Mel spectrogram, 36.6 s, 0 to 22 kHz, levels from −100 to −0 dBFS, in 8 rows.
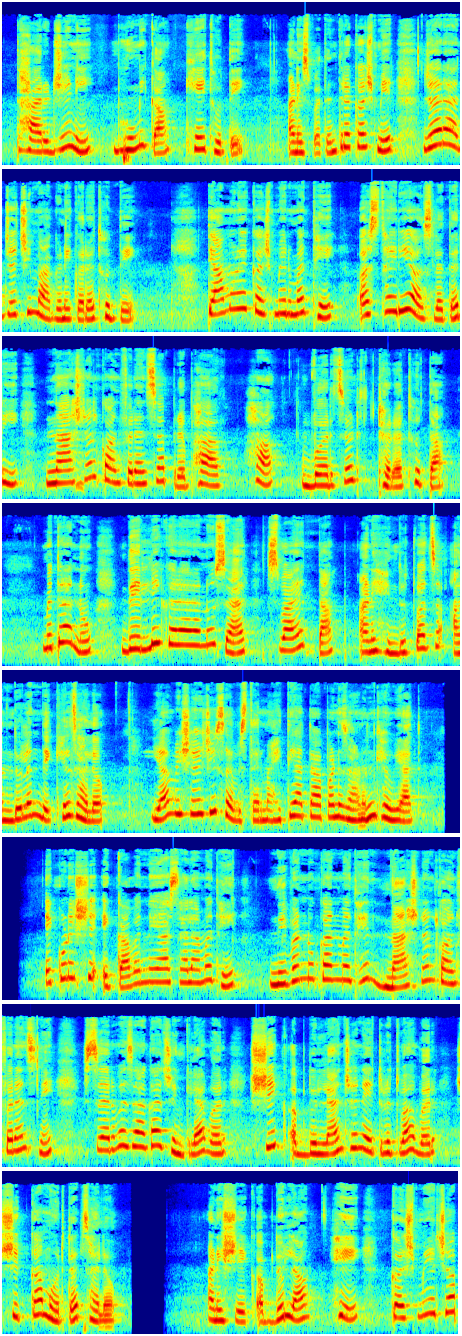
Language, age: Marathi, 20-39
